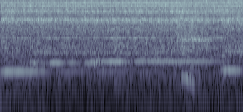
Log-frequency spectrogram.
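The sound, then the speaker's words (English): A two-directional power drill, run backwards to turn a car's speedometer numbers down in a scene from the film Matilda, runs steadily throughout, a loud, continuous motor whine with a droning hum that briefly dips and shifts in pitch near the end, with no voices. “Two-directional drill. You run it backwards, the numbers go down.”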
